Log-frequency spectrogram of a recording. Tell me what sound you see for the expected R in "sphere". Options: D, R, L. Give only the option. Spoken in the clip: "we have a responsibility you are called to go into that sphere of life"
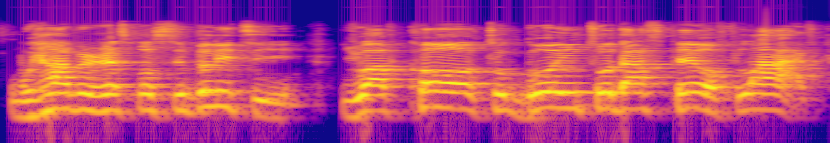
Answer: L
